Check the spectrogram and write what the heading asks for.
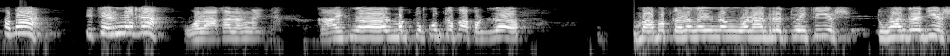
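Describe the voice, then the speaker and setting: A man's voice: extremely high pitch, measured pace. A man with a Filipino accent preaching a sermon, switching between Tagalog and English and often asking "no?" to the congregation. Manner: mixes Tagalog and English, repeats "sabi niya" and "no?". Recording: dull lo-fi live stream audio.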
